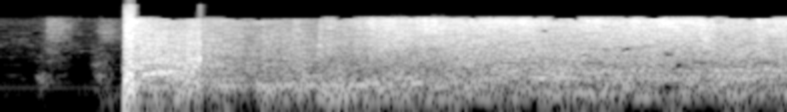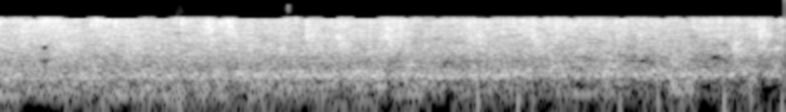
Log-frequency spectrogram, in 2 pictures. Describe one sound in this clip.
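Flames roar steadily.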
